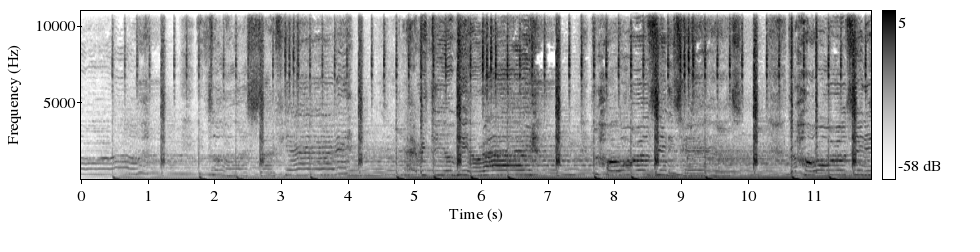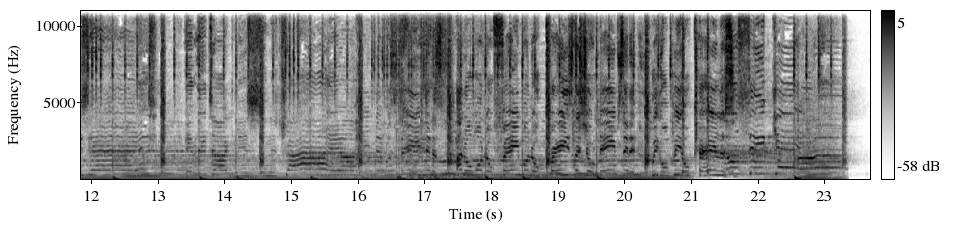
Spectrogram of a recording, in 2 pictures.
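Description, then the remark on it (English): A hip-hop song plays loudly and continuously, driven by a steady, punchy bass-heavy beat with layered melodic parts and vocals over it, ending abruptly. “We're going to play a minute and 20-second clip of that song.”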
